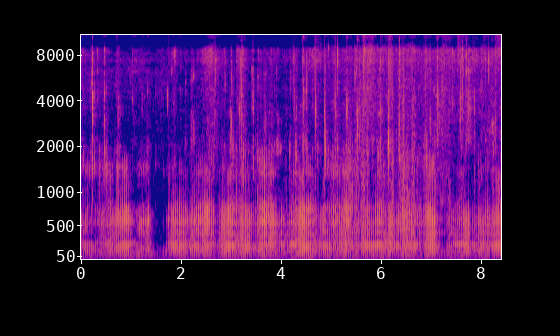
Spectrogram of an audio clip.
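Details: Maine Coon mother Freya purring beside her kittens on their final day together before rehoming: a loud, close, rhythmic rumbling purr with one brief pause, plus light rustling.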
